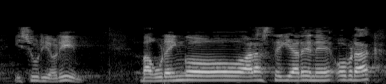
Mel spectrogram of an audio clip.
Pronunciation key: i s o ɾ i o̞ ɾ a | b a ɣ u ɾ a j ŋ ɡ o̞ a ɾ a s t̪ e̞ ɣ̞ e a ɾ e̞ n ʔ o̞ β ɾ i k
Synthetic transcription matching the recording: i s u ɾ i o̞ ɾ i | b a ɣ u ɾ a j ŋ ɡ o̞ a ɾ a s t̪ e̞ ɣ̞ i a ɾ e̞ n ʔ o̞ β ɾ a k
